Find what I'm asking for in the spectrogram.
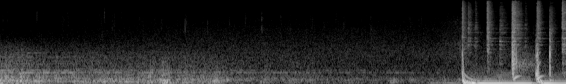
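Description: Steady rain hisses and patters for several seconds, then a sudden loud crack of nearby thunder bursts in near the end and rumbles on over the downpour.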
